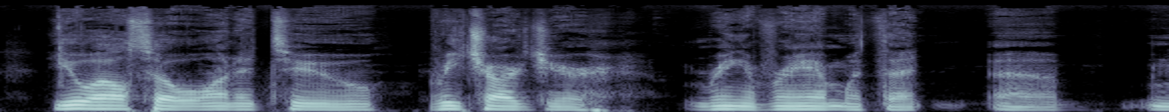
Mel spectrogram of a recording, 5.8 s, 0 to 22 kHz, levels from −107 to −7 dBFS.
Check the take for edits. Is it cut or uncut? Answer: cut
